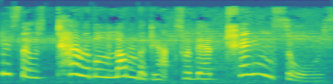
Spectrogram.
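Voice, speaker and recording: A woman's voice: very high voice, wildly swooping pitch, unhurried, lo-fi sound, faint music behind, pitched above the performer's own voice, heavily acted. A woman voicing a young female pine tree in a storybook, plaintive and theatrical, easily swept up in feeling. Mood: woeful, wailing. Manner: wailing, theatrical delivery.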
